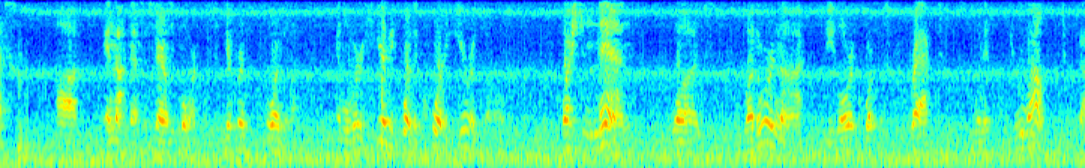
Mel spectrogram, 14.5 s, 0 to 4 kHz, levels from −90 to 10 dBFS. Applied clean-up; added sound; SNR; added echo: none; Fire; 7 dB; none.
